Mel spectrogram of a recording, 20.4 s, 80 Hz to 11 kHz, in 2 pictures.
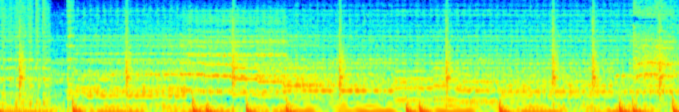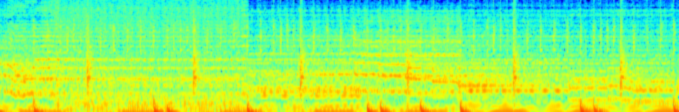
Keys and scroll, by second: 2.3 g, 3.2 v, 3.5 g, 4.3 v, 5.4 ctrl+3, 6.0 ctrl+z, 6.6 g, 7.7 v, 8.7 g, 9.1 a, 9.5 g, 10.6 v, 11.6 ctrl+z, 17.7 Delete.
